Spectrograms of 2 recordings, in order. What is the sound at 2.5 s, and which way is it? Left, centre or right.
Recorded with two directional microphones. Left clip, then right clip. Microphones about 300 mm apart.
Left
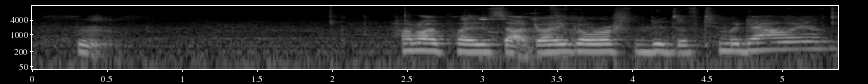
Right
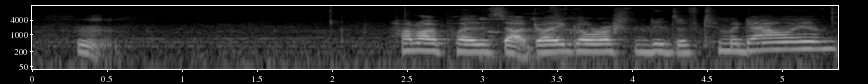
Speech, right.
